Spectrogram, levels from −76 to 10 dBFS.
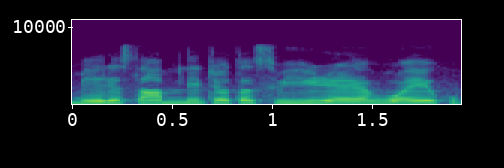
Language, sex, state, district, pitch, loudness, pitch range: Urdu, female, Andhra Pradesh, Anantapur, 295 Hz, -13 LUFS, 280-320 Hz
